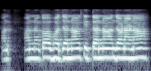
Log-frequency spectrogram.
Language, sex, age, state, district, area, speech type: Odia, female, 60+, Odisha, Kendrapara, urban, spontaneous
